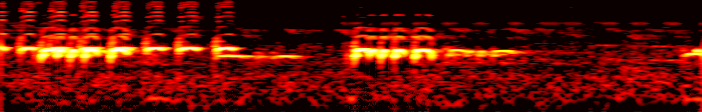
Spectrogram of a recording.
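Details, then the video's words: Zebra dove of local stock calling a rival to stir other birds: two loud bursts of rapid staccato coos, each ending in a drawn-out, falling note, with a quiet pause between. "PERKUTUT Lokal MEMANGGIL LAWAN"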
